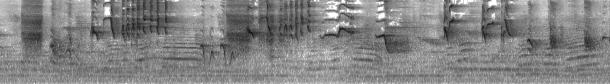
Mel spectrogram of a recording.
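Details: Oriental magpie-robin, locally burung cincim pala, singing a rich medley: a rapid buzzy trill, slurred whistles sweeping down and up, and sharp scratchy notes in quick succession.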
